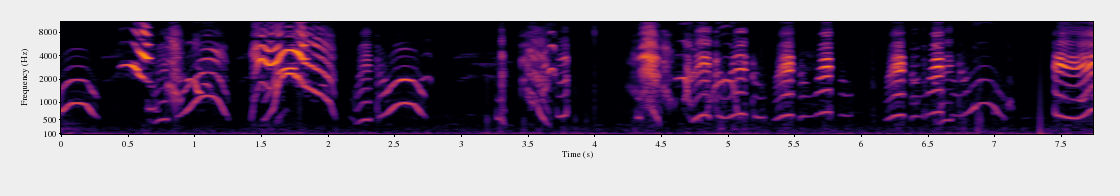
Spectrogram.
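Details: Talking parrot chirping in a varied stream of arched, whistled notes and harsher squawky bursts, irregularly spaced, some rising and falling in pitch, with brief buzzy fragments between.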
